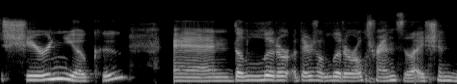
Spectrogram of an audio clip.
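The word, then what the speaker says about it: 森林浴: The Japanese term is pronounced Shinrin-yoku, and there's a literal translation meaning bathing in the healing atmosphere of the forest.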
